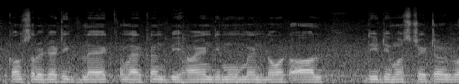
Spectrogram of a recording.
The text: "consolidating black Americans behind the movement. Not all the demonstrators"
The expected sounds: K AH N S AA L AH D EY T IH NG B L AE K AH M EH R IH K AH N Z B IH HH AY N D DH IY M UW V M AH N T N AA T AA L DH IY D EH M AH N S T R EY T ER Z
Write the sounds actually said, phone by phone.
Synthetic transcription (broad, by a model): K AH N S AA L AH D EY T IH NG B L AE K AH M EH R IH K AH N B IH HH AY N D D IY M UW V M AH N T N AA T AA L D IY D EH M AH N S T R EY T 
